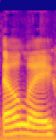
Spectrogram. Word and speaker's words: Elay: This is me, LA, pronounced LA like the city.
